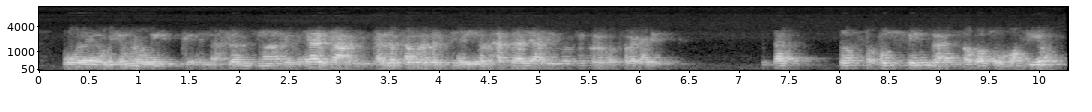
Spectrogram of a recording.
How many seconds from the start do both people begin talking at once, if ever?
2.2 s

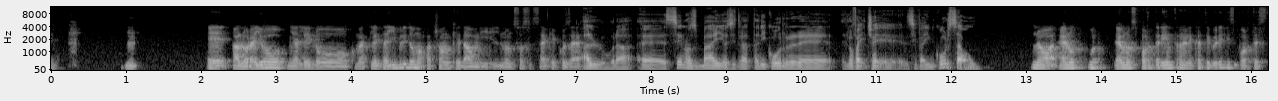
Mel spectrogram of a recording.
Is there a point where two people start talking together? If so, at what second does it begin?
none

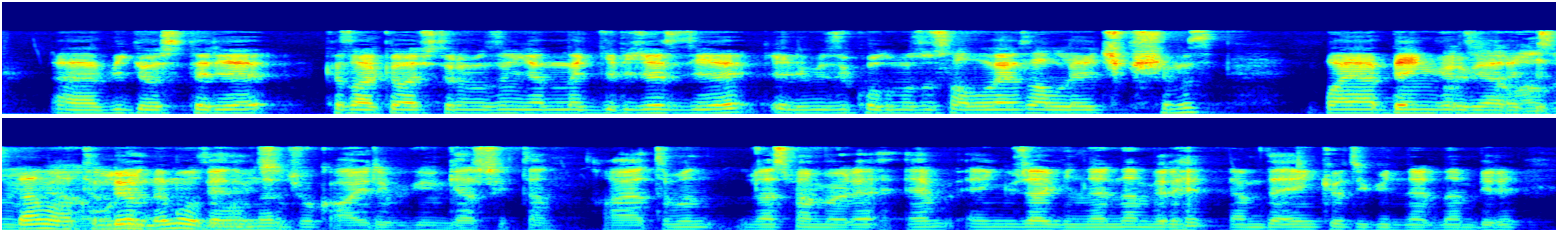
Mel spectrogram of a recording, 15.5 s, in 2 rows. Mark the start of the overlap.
7.2 s

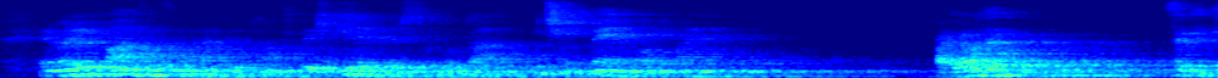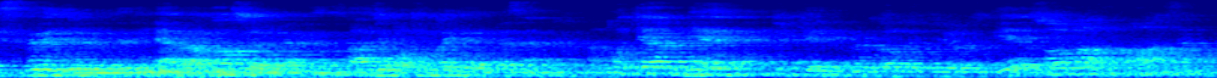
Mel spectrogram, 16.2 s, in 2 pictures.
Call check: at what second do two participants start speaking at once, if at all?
none

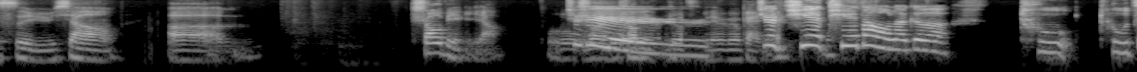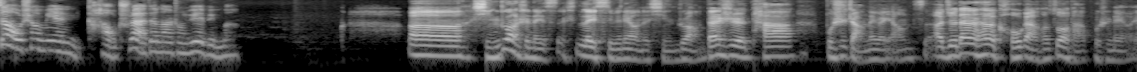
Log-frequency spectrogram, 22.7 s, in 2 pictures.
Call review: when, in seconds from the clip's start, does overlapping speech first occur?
5.7 s

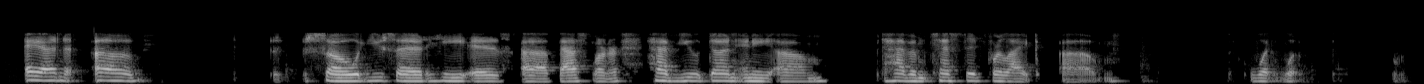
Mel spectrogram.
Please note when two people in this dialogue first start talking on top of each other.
none

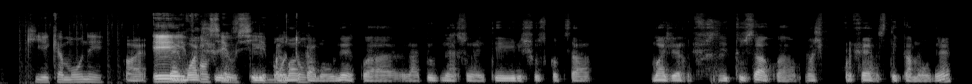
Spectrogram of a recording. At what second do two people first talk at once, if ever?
1.7 s

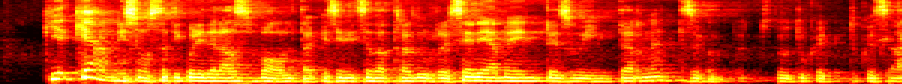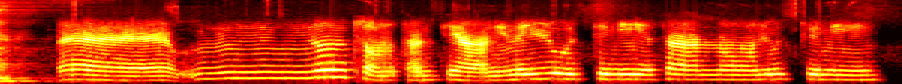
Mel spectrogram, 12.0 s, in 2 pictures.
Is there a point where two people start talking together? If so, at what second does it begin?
none

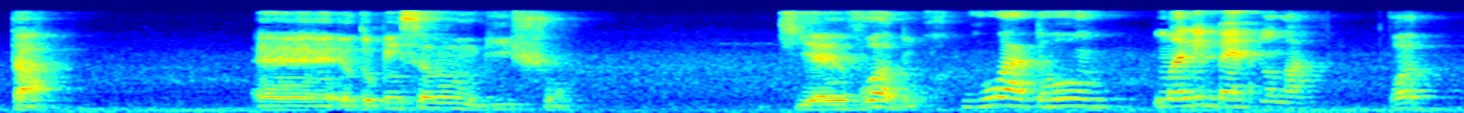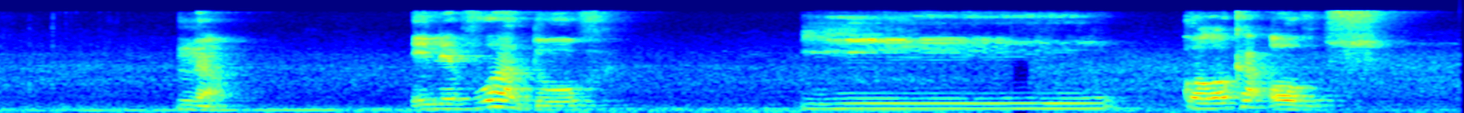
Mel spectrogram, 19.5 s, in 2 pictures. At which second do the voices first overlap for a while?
none

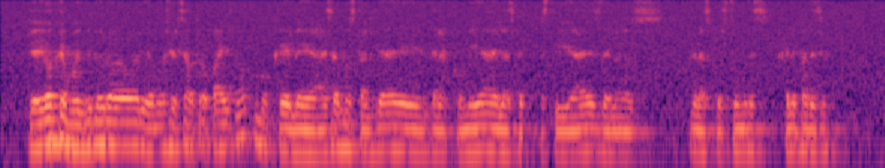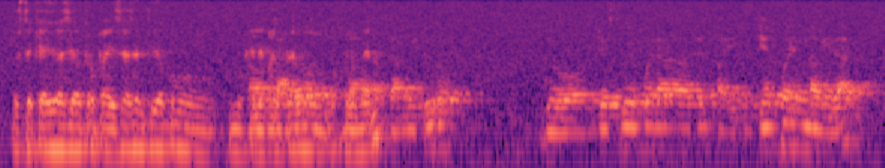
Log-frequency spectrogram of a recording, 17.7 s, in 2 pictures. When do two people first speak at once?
11.3 s

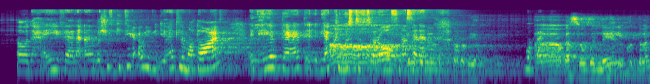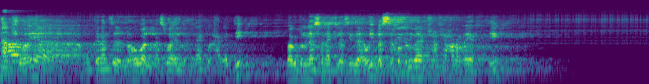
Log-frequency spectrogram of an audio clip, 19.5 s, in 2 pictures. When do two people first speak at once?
4.9 s

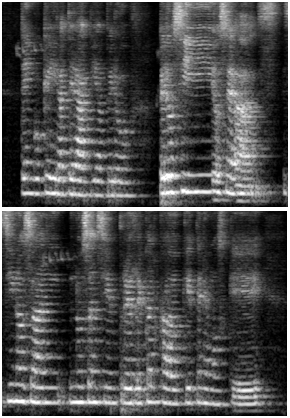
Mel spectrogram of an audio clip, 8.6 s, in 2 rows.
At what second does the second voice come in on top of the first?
none

